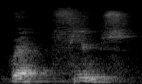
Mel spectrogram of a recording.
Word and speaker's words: refuse: For bisyllabic word, if they are nouns, the stress will fall on the first syllable. Then if they are verbs, the stress will fall on the second syllable.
